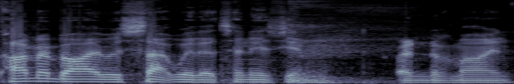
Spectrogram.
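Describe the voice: Recorded very cleanly against a silent background, a man speaks with a very deep, low pitch and fairly even intonation. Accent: British.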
